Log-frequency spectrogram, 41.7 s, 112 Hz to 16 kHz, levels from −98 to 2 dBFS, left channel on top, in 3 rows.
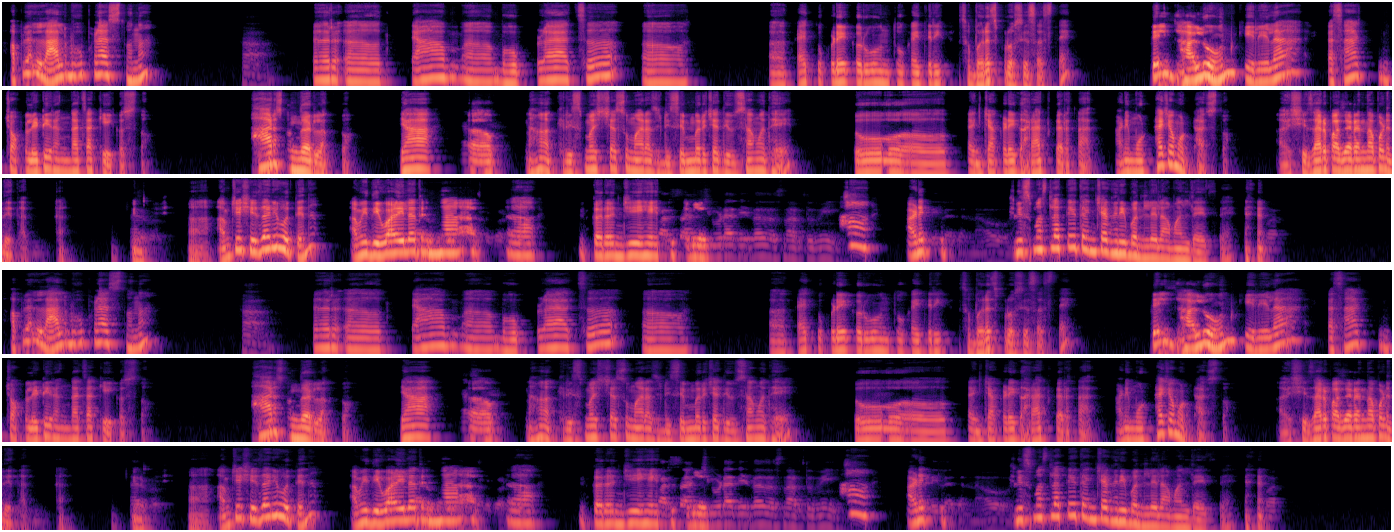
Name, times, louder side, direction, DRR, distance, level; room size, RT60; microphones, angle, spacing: voice 1, 0.1-1.5 3.1-3.8 4.1-6.2 6.4-6.9 7.7-10.7 11.5-13.0 13.3-15.2 16.4-17.2 17.9-18.2 18.6-18.8 19.1-21.8 22.4-24.8 25.0-26.0 26.7-28.1 28.3-28.4 29.1-29.2 29.7-31.0 31.3-32.6 32.8-33.1 33.7-34.4 34.6-34.9 36.2-36.5 36.9-37.1 37.9-40.1 40.4-40.5, left 5 dB, 55° left, 0.4 m, -28 dB
voice 2, 2.4-2.8 11.5-11.9 16.4-16.7 18.5-18.9 22.6-22.9 27.2-27.4 27.9-28.2 29.1-29.4 31.9-33.0 34.4-36.2 36.8-38.0 40.3-40.5, right 2 dB, 70° right, 1.5 m, -51 dB
6.3 x 5.0 x 3.5 m
head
